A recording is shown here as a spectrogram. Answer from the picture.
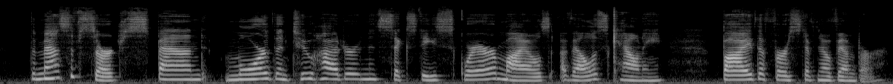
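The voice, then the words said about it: Speaker's own noticeable accent. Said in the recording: “I keep trying to keep my accent down, but it tries to pop up.”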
